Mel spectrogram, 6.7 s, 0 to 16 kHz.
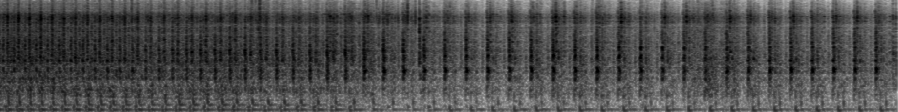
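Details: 1966 Lister LD1 single-cylinder diesel on restored auto truck, completely rebuilt, just cold-started on a freezing day: crisp, regular chuffs settling to about three beats a second, clean and even, no knock; running healthy.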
